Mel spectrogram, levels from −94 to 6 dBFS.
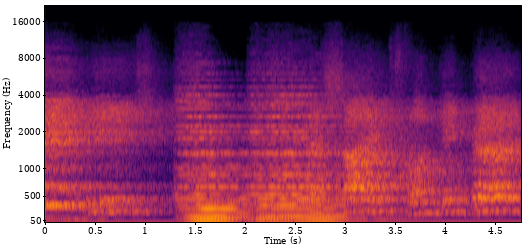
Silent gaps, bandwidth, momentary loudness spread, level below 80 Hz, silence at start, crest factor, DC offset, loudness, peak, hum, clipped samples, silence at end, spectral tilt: none; 12.5 kHz; 10 LU; -34 dBFS; 0 s; 16 dB; 0.3%; -28 LUFS; -10 dBFS; none; under 0.1%; 0 s; -5.5 dB/octave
